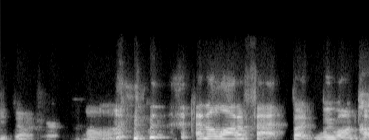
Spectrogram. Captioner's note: laughs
